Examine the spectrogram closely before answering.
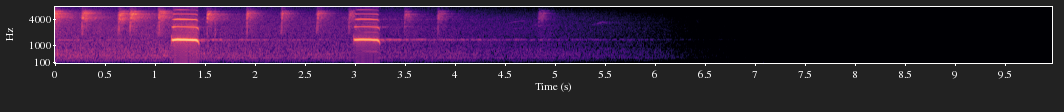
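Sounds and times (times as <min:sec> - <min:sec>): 
soft high bird chirps: 0:00.0 - 0:05.6
Eurasian pygmy owl whistled note: 0:01.2 - 0:01.5, 0:03.0 - 0:03.4.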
